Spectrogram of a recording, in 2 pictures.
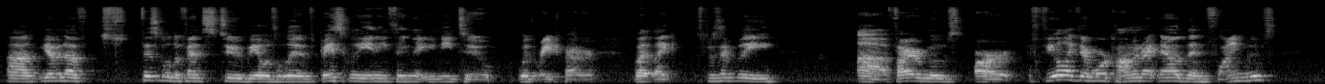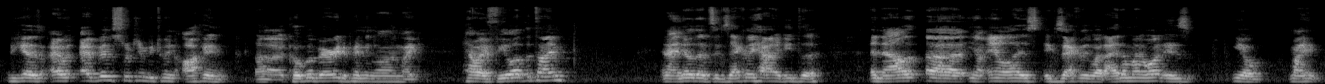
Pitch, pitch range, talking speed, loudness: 145 Hz, 135-160 Hz, 180 wpm, -24 LUFS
